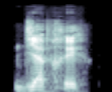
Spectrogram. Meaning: to variegate, diaper; to iridize
- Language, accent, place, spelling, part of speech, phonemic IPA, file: French, France, Lyon, diaprer, verb, /dja.pʁe/, LL-Q150 (fra)-diaprer.wav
